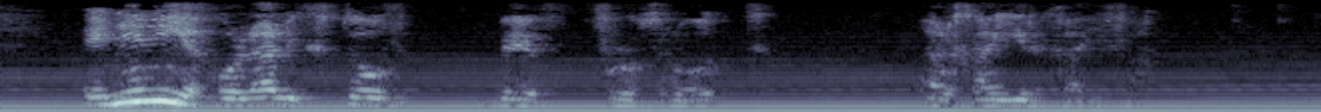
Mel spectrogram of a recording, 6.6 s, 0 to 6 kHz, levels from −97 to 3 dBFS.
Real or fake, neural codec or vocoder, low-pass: real; none; 5.4 kHz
